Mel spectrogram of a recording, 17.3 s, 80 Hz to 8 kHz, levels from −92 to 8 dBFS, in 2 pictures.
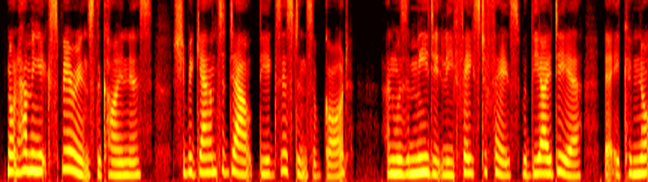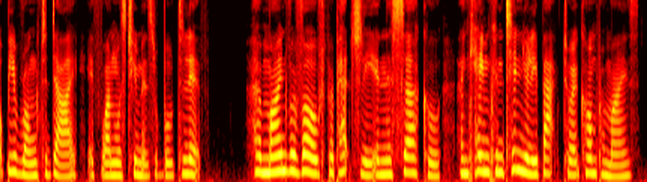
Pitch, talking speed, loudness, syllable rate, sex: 225 Hz, 175 wpm, -18 LUFS, 5.5 syllables/s, female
